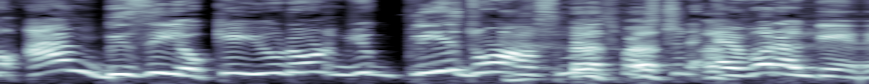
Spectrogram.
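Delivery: mock exasperated, sharp, heated, high-pitched outburst. Retelling own answer after starting to shout: retelling own past shouting. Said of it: "I just started shouting".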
